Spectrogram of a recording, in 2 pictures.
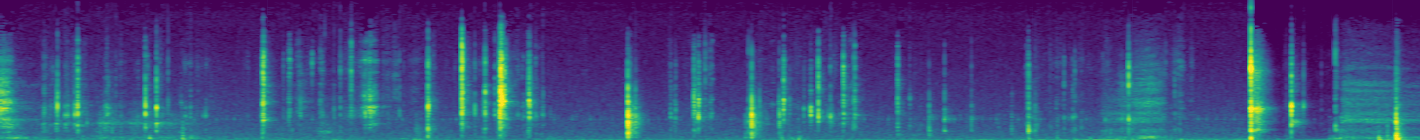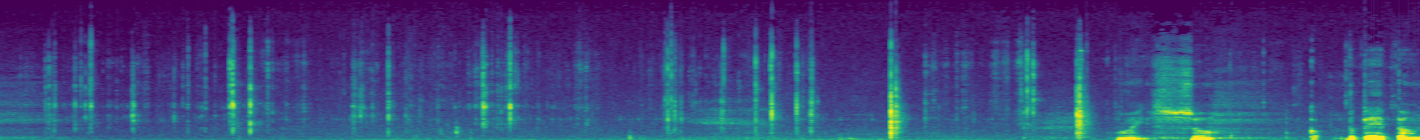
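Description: Scattered sharp clicks and snaps of heavy-duty snips cutting through the plastic frames of OO gauge model tender chassis to free the wheelsets, with small plastic clicks as the parts are handled and set down. One snap about twelve seconds in is louder than the rest.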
